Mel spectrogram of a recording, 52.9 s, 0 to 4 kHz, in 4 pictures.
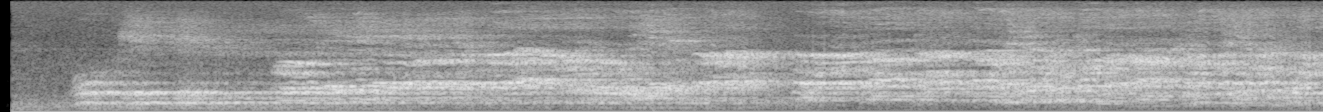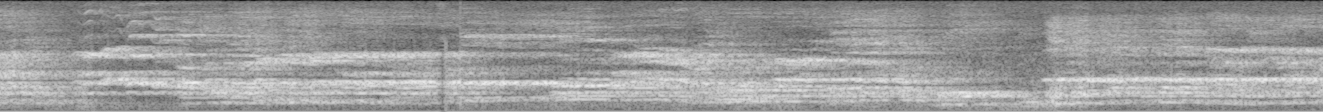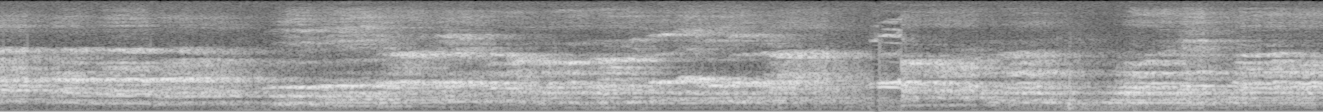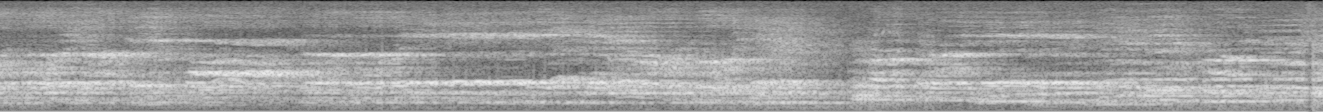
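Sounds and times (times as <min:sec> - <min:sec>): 
choir singing in Moscow: 0:00.7 - 0:52.9.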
